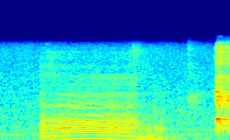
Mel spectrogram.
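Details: Pug snoring: one drawn-out, buzzing snore lasting about a second, then a sharp noise at the end; typical flat-faced dog snoring.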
